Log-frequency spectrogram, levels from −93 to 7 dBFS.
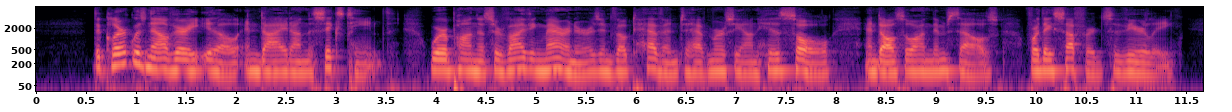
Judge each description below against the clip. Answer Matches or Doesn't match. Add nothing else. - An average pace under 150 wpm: Doesn't match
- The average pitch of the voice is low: Matches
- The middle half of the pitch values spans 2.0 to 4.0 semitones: Matches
